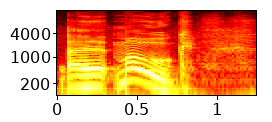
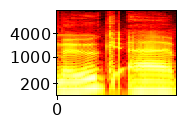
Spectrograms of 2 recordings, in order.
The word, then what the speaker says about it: Moog: Moog, some people call them Moog, but apparently that's how it's pronounced.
